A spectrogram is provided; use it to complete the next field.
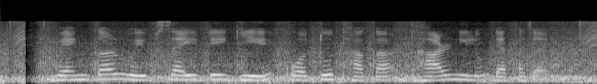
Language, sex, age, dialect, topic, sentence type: Bengali, female, 18-24, Western, banking, statement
